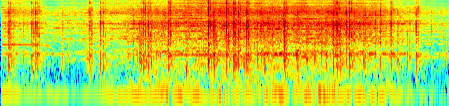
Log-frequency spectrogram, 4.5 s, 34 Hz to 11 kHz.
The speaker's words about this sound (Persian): و مردم در سرتاسر جهان از سال 2008 میلادی با آتش بازی و دیگر مراسم استقبال کردند.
